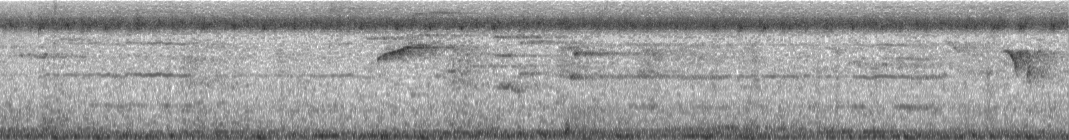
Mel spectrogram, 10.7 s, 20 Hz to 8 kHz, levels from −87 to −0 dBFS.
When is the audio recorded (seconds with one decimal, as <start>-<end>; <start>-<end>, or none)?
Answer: 0.0-5.6; 7.6-9.1; 10.0-10.7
